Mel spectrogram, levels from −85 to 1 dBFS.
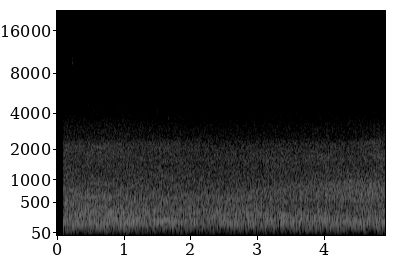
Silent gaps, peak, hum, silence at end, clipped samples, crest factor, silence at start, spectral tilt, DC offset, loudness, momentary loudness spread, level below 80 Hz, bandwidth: none; -36 dBFS; none; 0 s; under 0.1%; 14 dB; 0.1 s; -7.5 dB/octave; under 0.1%; -50 LUFS; 2 LU; -80 dBFS; 11 kHz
